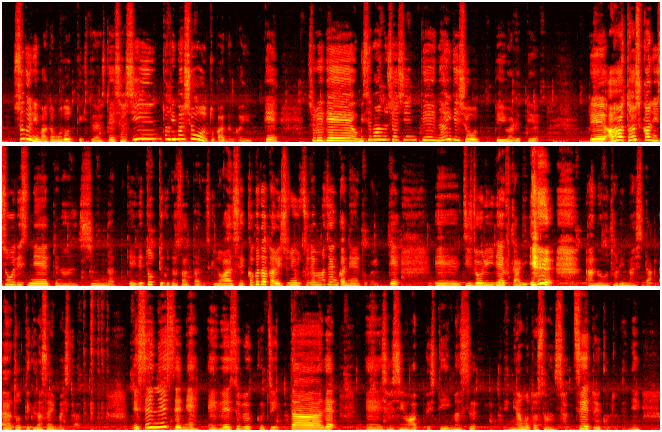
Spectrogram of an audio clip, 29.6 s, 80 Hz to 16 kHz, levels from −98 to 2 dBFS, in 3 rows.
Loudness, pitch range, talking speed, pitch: -30 LUFS, 165-250 Hz, 370 characters per minute, 190 Hz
